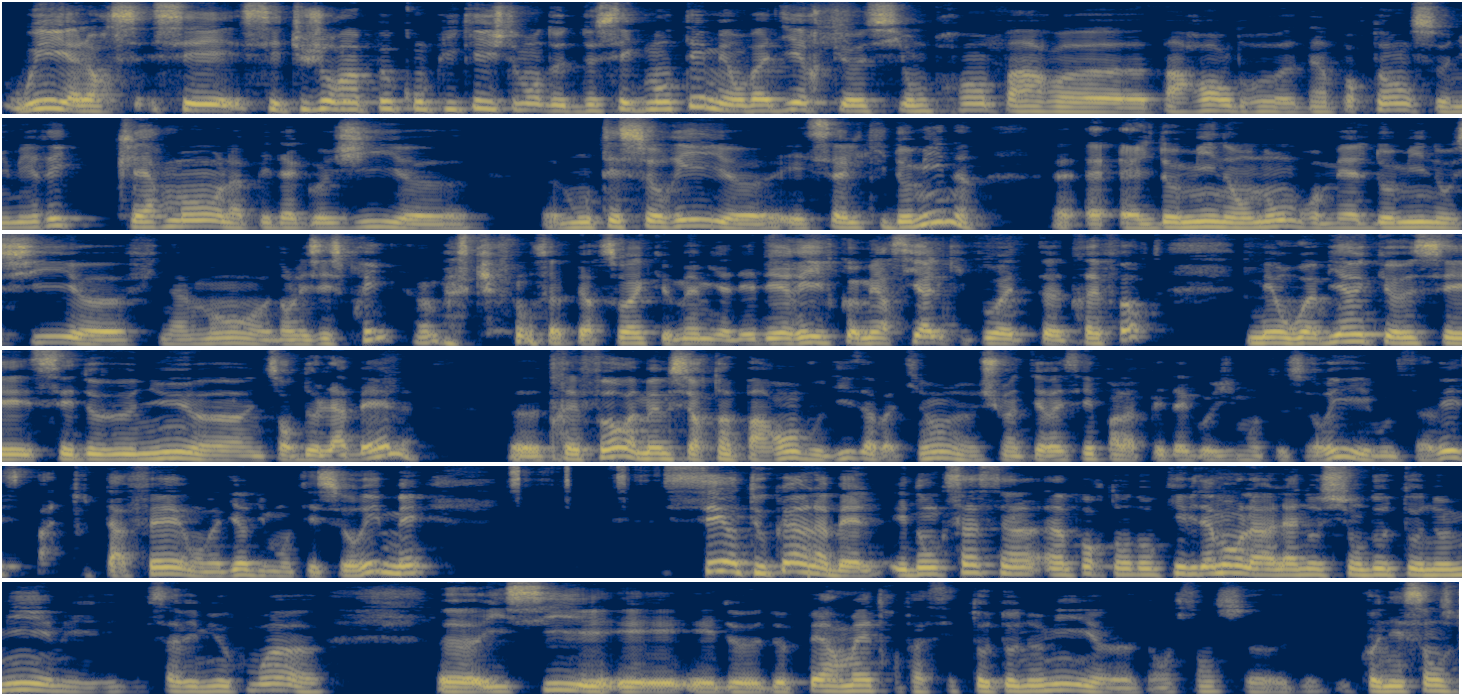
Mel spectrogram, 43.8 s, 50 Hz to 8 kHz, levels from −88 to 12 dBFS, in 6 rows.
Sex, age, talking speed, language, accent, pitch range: male, 40-59, 210 wpm, French, French, 130-185 Hz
